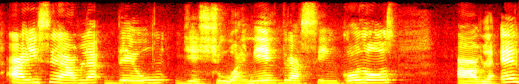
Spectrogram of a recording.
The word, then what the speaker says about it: Yeshua: en la vocal a y el nombre del mesías para muchos y voy a hacer la aclaración es yeshua con acento en la u que significa él salvará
